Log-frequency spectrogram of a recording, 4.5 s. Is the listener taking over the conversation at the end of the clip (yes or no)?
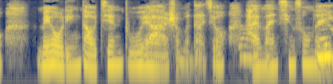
yes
